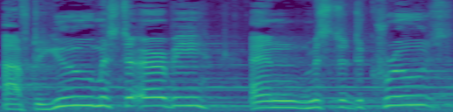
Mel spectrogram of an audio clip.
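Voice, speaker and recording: An actor playing an erudite, self-assured scientist who leads a gang of thieves in a radio drama, speaking formally and precisely. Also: male voice, high-pitched, expressive, measured pace. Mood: calm, assured. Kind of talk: dramatic radio play acting. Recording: reverberant hall sound, music underneath.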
